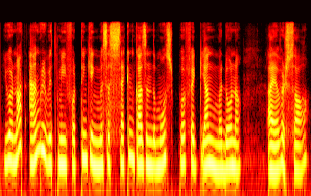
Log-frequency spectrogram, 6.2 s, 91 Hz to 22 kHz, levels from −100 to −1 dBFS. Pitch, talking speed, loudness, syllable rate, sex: 225 Hz, 185 wpm, -17 LUFS, 5.1 syllables/s, female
